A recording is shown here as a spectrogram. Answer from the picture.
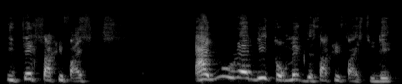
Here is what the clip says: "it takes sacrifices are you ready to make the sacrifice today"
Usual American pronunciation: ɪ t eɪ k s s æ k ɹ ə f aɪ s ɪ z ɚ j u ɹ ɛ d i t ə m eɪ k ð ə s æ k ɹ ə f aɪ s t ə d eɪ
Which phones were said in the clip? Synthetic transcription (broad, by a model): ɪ t eɪ k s s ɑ k ɹ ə f aɪ s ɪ s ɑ j u ɹ ɛ d i t ə m eɪ k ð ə s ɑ k ɹ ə f aɪ s t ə d eɪ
